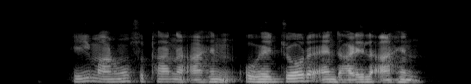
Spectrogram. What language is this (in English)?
Sindhi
